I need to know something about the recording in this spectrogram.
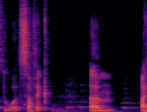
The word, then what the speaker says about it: Suffolk: to pronounce the word Suffolk um I say that subject I can't say it's like s-u-v-i-c-k Civic but if you see how that word spelled it doesn't look like it's pronounced that way and hermioneer for example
